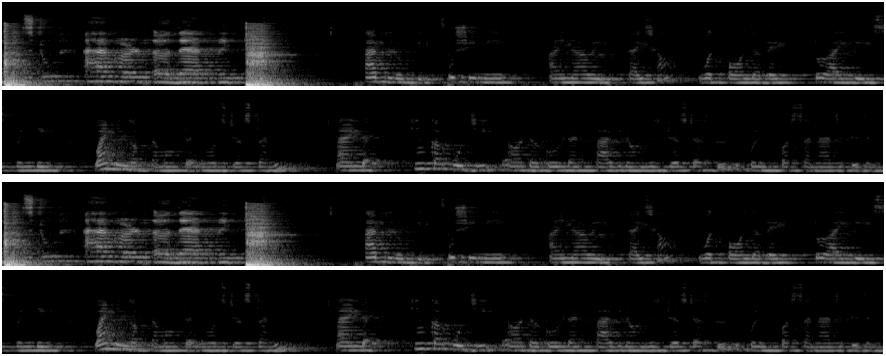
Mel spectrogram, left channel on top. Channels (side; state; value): both; identical; correlation 1.00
